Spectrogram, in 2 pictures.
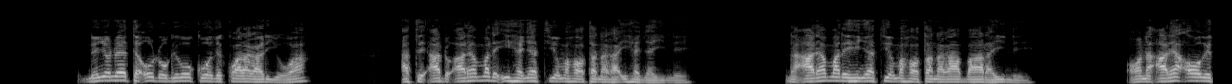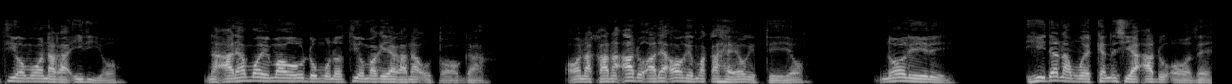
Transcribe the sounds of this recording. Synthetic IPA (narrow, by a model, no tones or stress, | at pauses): neɲɔnɛtɛʔondoɡeɣokoːðekwaɾaɣaɾioa | ateʔadoʔaɾeamaɾeiɦɛɲatiɔmaɦɔtanaɣaiɦɛɲaine | na̰ʔaɾeamaɾehiɲatiɔmaɦɔtanaɣabaːɾaine | ɔ̰naʔaɾeaʔɔɣetiɔmɔnaɣaʔiɾiɔ | na̰ʔaɾeamɔemaodomonɔtiɔmaɣeaɣanaotɔːɡa | ɔ̰nakana̰ʔadoaɾeaʔɔɣemakaɦɛjɔɣeteːjɔ | nɔɾeɾe | hidanamwɛkɛneɕiaʔadoʔɔðɛ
